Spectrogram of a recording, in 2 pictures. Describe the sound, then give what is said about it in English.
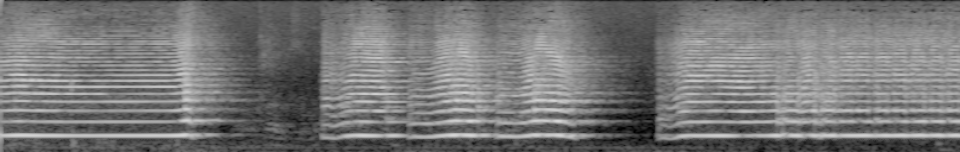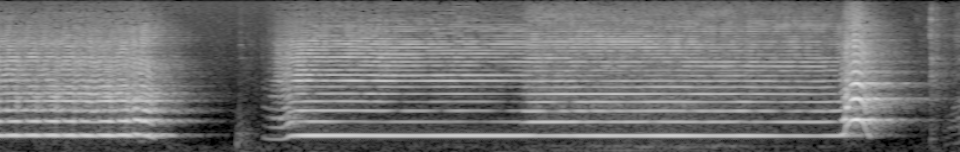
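A shofar, a ram's horn, is blown alone in bright, buzzy tones: a long steady blast, a run of short broken notes, then two more sustained blasts. The final blast lasts about five seconds and flicks upward in pitch at its close. “In just a few moments, I'm going to be blowing the shofar, which is a ram's horn.”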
